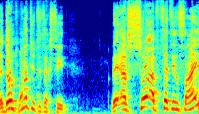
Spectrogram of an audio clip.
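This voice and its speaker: A man talks at a moderate pace. His pitch moves in very wide swings. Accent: Arabic. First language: Arabic. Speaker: imam. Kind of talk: religious lecture. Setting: mosque gathering.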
